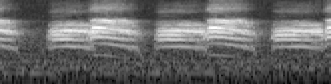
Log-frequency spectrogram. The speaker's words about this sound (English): Let's listen to the sound of a crow. What do you hear? I definitely hear caw.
